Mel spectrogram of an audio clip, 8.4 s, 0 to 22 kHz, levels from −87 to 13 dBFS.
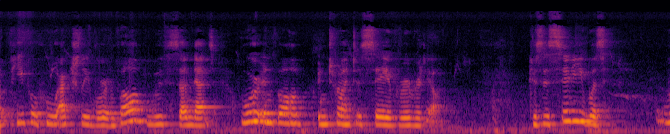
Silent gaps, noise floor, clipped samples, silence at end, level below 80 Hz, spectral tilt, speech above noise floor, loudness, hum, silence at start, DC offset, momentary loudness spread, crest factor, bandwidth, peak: none; -45 dBFS; under 0.1%; 0 s; -48 dBFS; -6 dB/octave; 23 dB; -23 LUFS; none; 0 s; under 0.1%; 11 LU; 18 dB; 16 kHz; -6 dBFS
